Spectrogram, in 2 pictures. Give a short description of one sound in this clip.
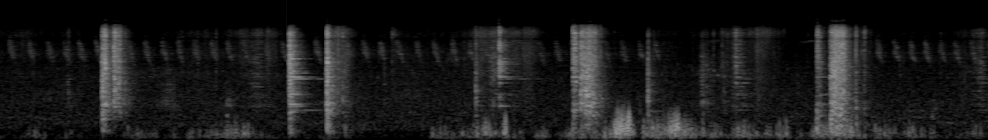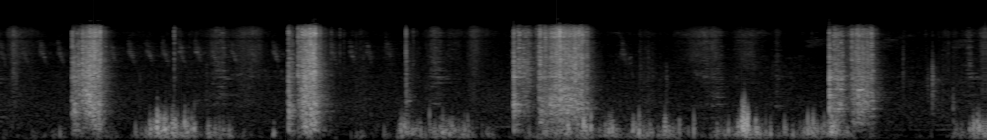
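A shovel scrapes and digs into soil again and again.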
